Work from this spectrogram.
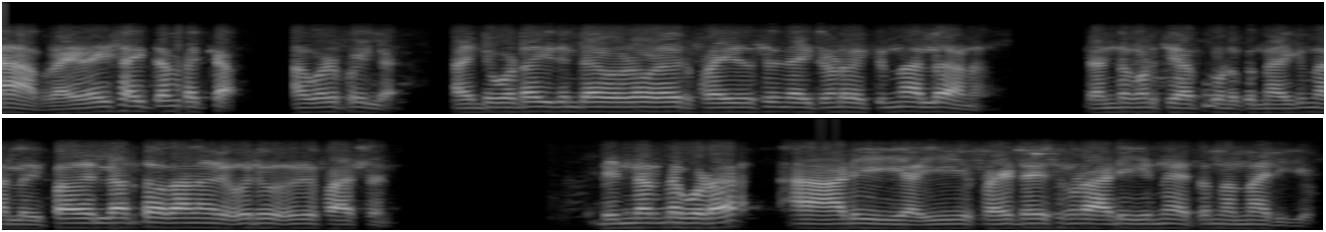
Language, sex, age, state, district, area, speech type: Malayalam, male, 60+, Kerala, Alappuzha, rural, conversation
